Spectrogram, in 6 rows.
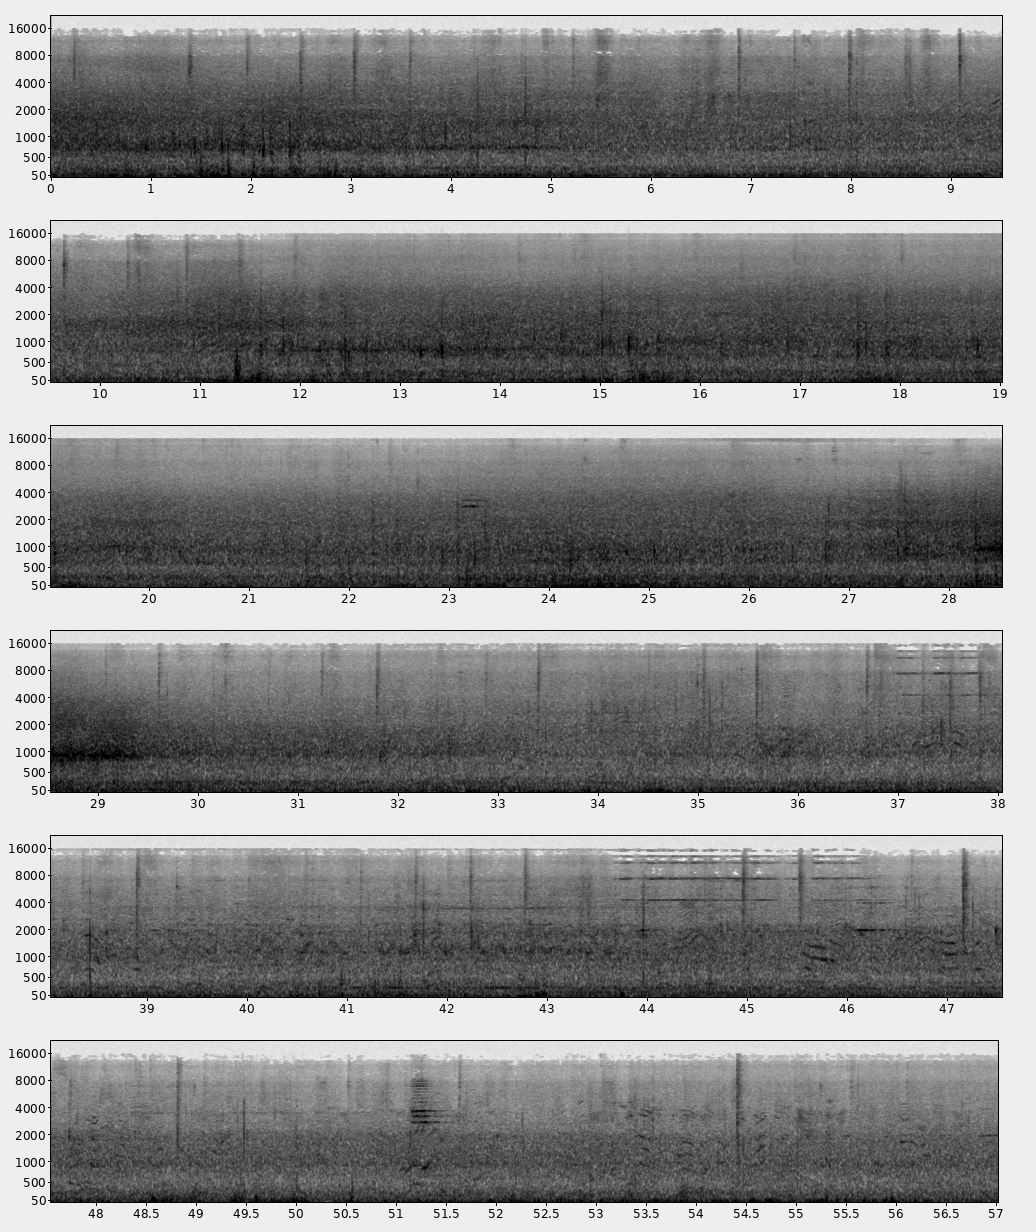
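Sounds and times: vehicle passing: 0.0 - 45.9
road traffic rumble: 0.0 - 57.0.

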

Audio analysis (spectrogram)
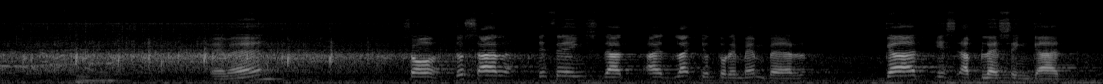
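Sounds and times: murmur of seated crowd: 0.0 - 6.5.

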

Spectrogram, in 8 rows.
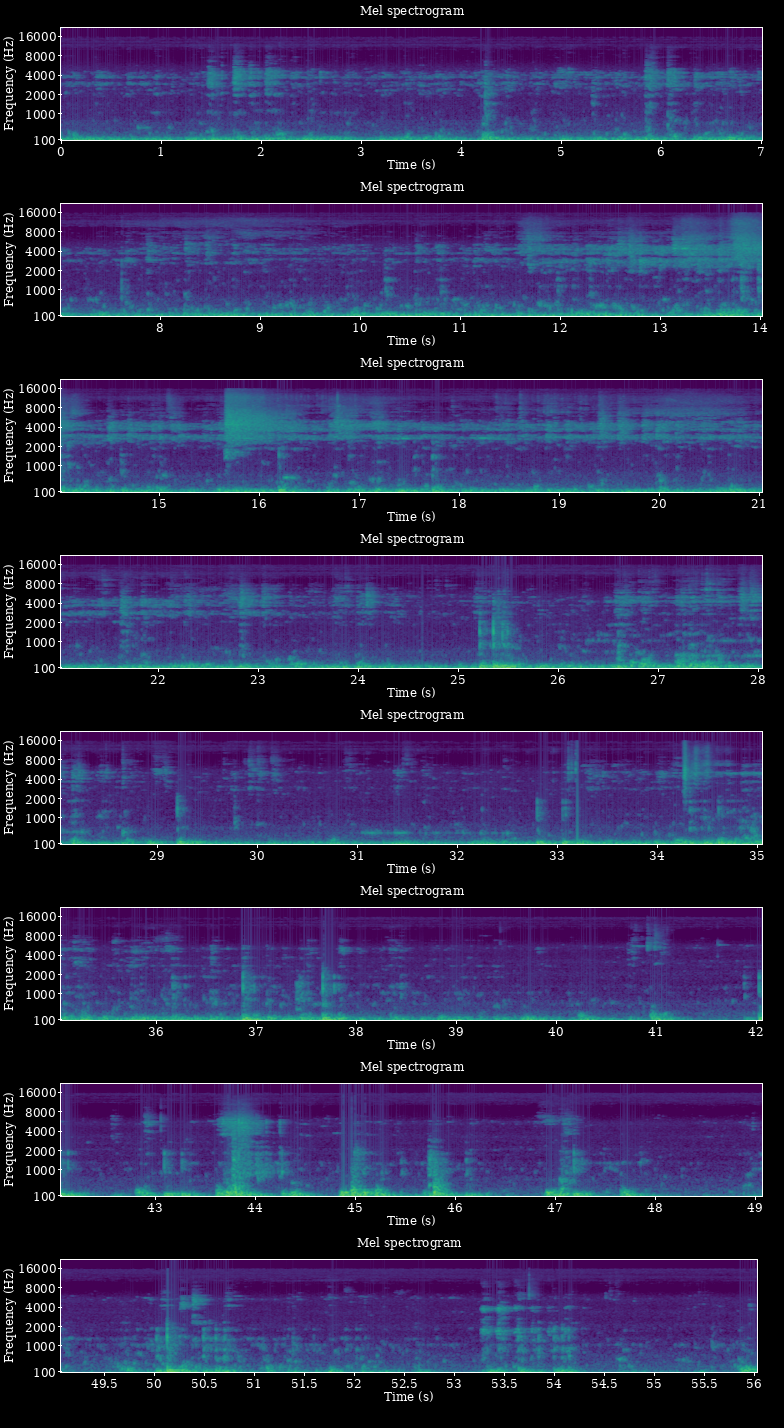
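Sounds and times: passing train high whine: 0.0 - 56.0
train wheels rumbling on rail: 0.0 - 56.0.

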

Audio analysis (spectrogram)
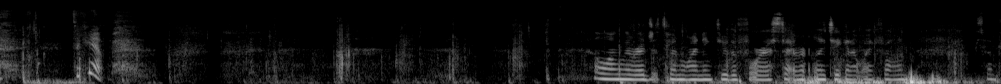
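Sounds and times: footsteps on forest trail: 0.0 - 10.0.

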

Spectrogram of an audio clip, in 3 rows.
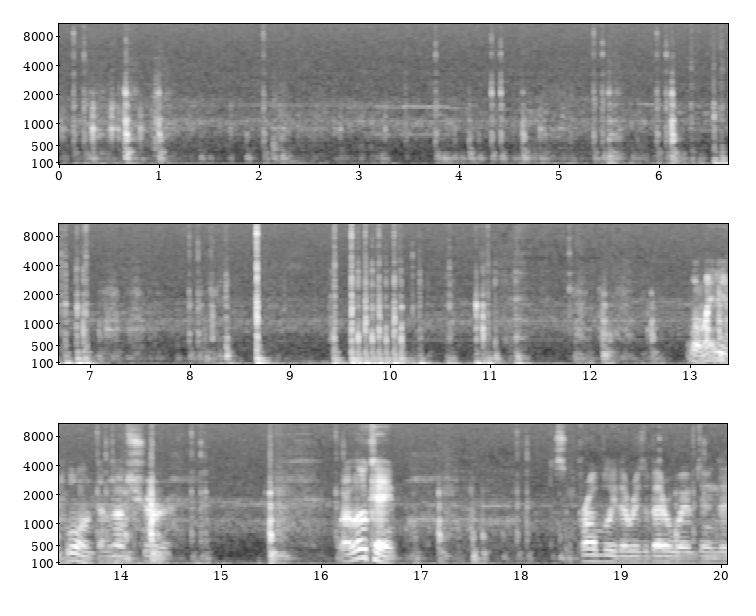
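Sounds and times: keyboard typing: 9.4 - 11.1.

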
